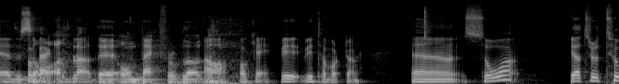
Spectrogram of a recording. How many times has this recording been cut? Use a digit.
0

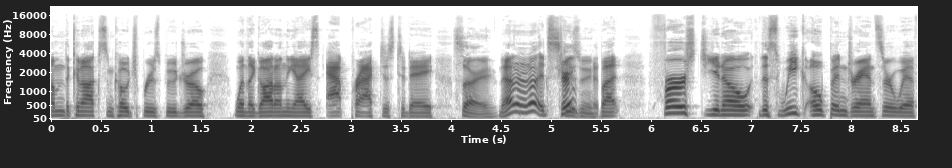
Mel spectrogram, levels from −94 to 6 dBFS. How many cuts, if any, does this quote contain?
3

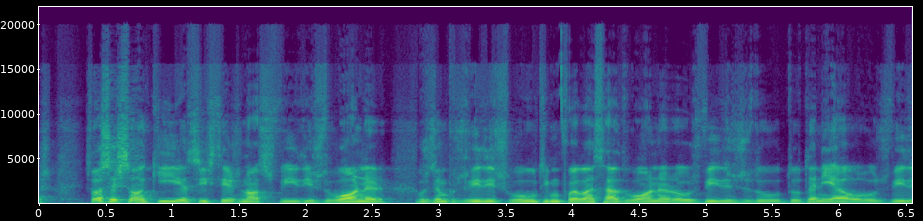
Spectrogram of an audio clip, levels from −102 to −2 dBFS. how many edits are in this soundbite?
1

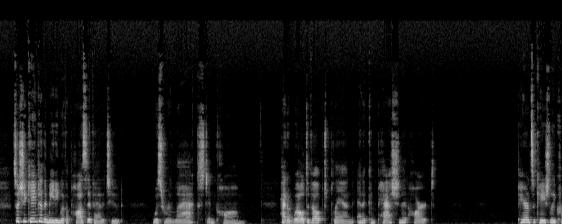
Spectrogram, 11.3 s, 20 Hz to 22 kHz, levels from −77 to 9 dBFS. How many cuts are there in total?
0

